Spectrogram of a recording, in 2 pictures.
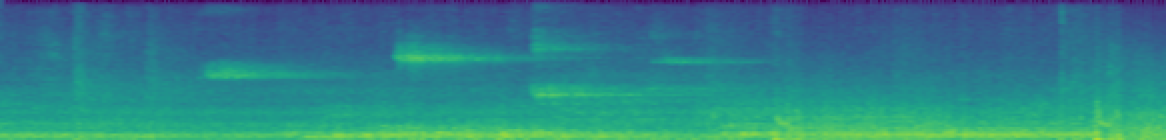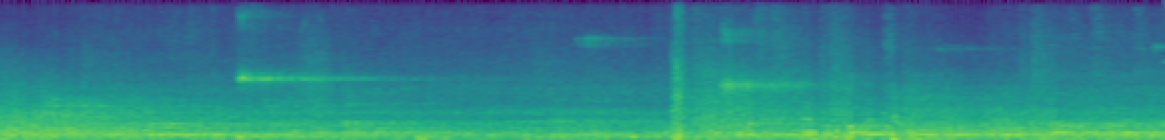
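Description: Indistinct voices of players talking and calling in a reverberant sports hall, with a few ball thuds and short high squeaks scattered through, typical of sneakers on a wooden court.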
